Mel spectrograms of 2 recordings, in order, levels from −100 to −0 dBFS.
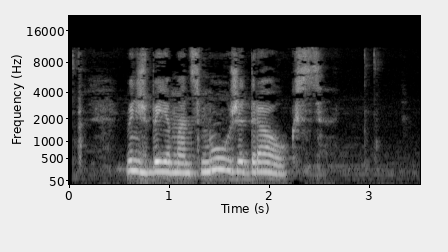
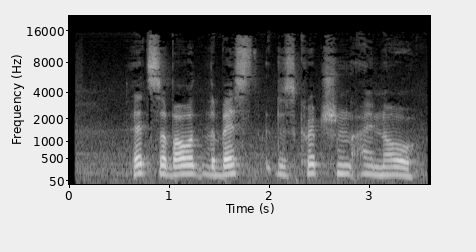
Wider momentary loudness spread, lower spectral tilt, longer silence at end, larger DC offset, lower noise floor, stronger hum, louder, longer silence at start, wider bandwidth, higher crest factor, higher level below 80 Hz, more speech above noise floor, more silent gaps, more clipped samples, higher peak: about the same, 11 LU vs 13 LU; about the same, -5 dB/octave vs -5.5 dB/octave; first, 1 s vs 0.1 s; neither; first, -63 dBFS vs -47 dBFS; neither; about the same, -26 LUFS vs -24 LUFS; about the same, 0.1 s vs 0.15 s; second, 11.5 kHz vs 15.5 kHz; about the same, 20 dB vs 18 dB; second, -66 dBFS vs -58 dBFS; first, 37 dB vs 24 dB; neither; neither; about the same, -8 dBFS vs -8 dBFS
